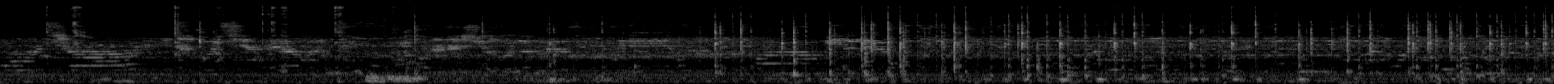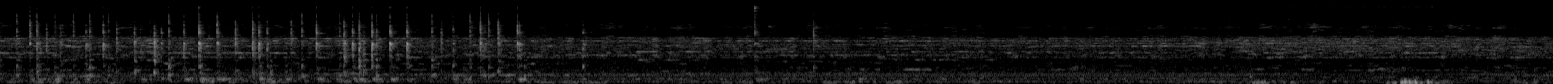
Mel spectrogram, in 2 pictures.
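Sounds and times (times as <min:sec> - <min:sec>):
teaspoon stirring in ceramic mug: 0:01.7 - 0:21.7.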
